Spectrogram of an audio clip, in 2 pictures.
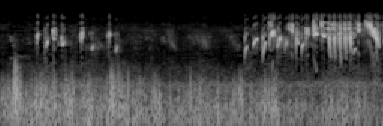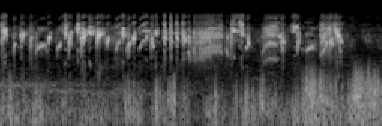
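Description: Caged European goldfinch singing: fast, high twittering phrases, broken at first and then running almost without a break from about three and a half seconds in, with a harsher buzzy stretch near the end. A steady low rumble runs underneath.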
